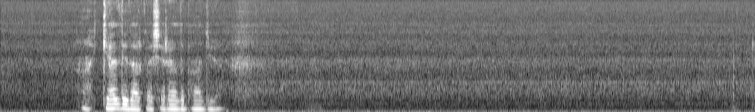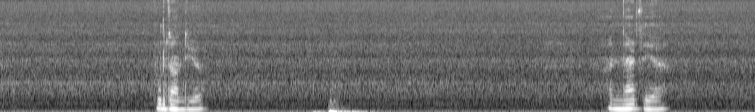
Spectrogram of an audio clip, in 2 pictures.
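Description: A young man speaks briefly and calmly into a close headset microphone.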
